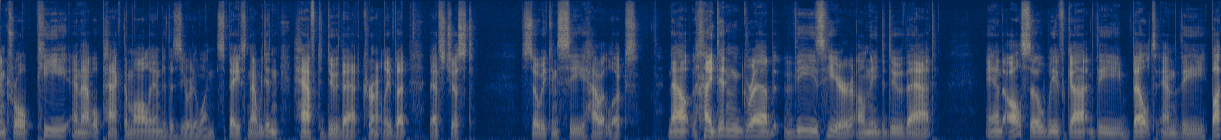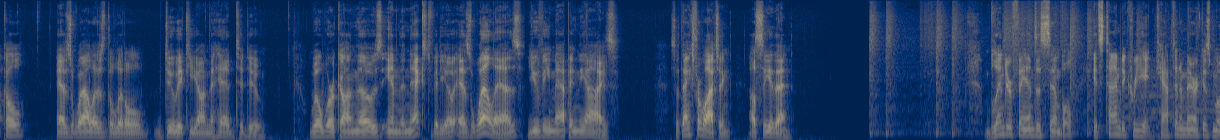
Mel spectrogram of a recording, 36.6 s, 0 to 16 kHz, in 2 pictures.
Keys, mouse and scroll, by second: 0.7 ctrl+p, 3.7 a, 5.9 a, 6.3 Tab, 6.7 middle click, 9.3 scroll down 2, 10.3 scroll up 2, 10.7 middle click, 11.5 scroll up 2, 14.0-14.9 scroll down 5, 14.9 middle click, 15.5-16.1 scroll down 1, 16.1-16.5 scroll down 1, 16.5 shift+middle click, 17.4 middle click, 21.7 shift+middle click.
